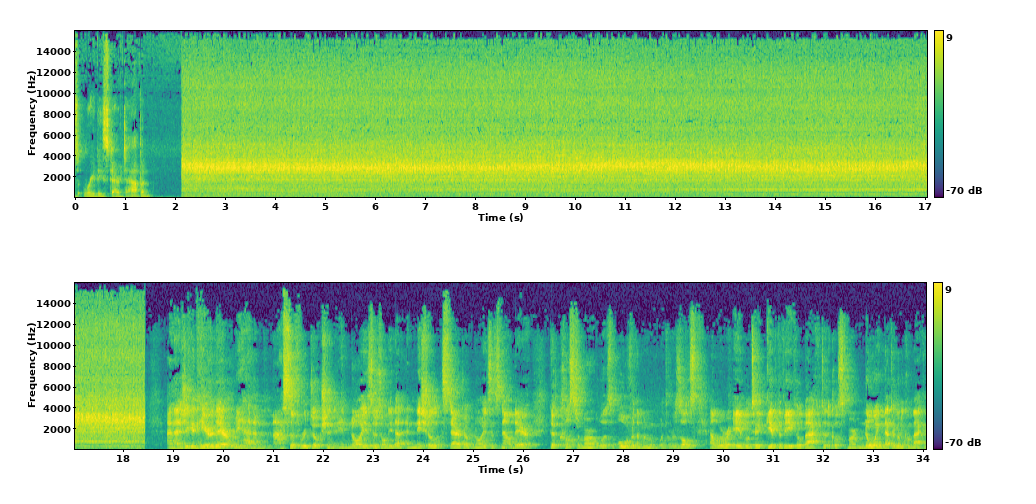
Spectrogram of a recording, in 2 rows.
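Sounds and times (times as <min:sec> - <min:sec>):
petrol engine idling: 0:02.1 - 0:18.4.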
